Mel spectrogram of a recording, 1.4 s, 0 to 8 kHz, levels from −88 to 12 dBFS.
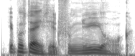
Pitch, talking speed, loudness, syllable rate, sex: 100 Hz, 265 wpm, -19 LUFS, 6.1 syllables/s, male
